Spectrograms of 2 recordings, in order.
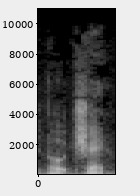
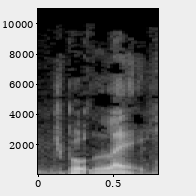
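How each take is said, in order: First: "Chipotle" ending in CHAY, said softly; "Chipotle" with a slipped CHAY ending, low and soft; fumbled pronunciation. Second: "Chipotle" ending in LAY, said softly; "Chipotle" low and soft, with a clear LAY ending; correcting pronunciation. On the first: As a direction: quietly garble "Chipotle" as chi-POT-chay. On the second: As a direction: quietly say chi-POT-lay for "Chipotle". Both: Shown as a demonstration. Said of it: "Not Lee".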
